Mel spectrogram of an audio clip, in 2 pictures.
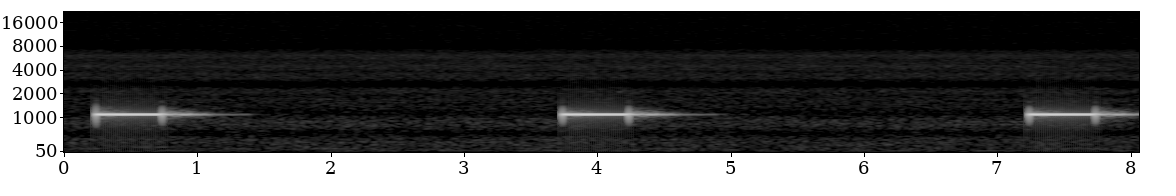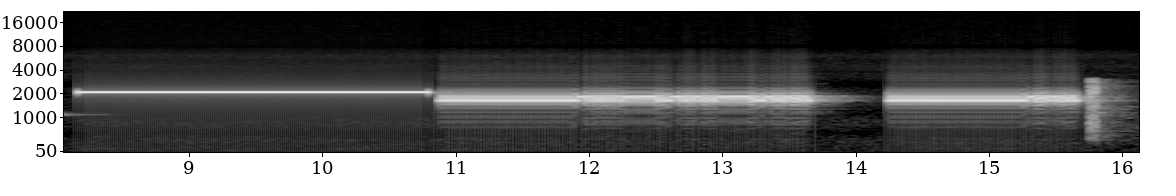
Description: Fax machine handshake, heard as beeps, a long tone and a warble, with room echo.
